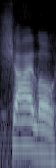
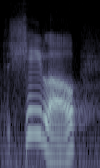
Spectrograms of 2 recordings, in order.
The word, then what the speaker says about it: Shiloh: You pronounce it Shiloh here. In Hebrew, it's pronounced Shiloh.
